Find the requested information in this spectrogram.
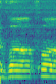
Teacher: एक होता है दंतोष्ठ, यानी कि दांत और ओंठ दोनों को स्पर्श करते हुए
